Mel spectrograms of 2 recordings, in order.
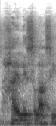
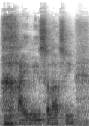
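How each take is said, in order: First: The name begins with a soft h sound. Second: The name begins with a harsh kh sound. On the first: "people would say it's it's Haile Selassie" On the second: "it begins with the Arabic kha instead of the Arabic ha"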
